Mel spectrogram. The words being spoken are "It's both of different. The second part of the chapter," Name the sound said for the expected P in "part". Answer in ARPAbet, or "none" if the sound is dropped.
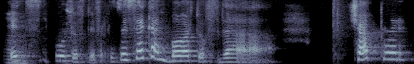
B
